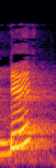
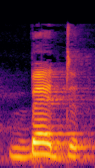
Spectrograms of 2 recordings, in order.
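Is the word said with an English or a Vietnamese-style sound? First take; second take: Vietnamese; English. First: It sounds like a Vietnamese-style syllable. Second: It has a short, crisp English sound. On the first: The speaker calls it wrong. "còn bed là các con Việt hóa ra" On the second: The speaker calls it right. "Bed là tiếng Anh"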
